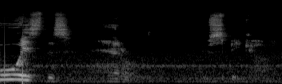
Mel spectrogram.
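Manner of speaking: whispered creature voice. Voicing the creature again in a different voice: new NPC creature voice. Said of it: "He's going to be".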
